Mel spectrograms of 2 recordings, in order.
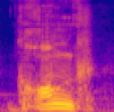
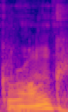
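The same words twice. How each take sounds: First: The name is pronounced with German sounds. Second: The name is pronounced with English sounds. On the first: "that's the proper German word" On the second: "that's a fun way to pronounce that in English"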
